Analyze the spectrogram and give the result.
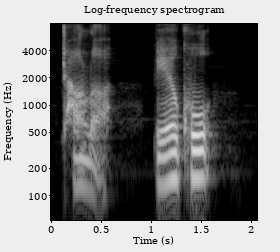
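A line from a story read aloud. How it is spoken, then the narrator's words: Soft gentle voice. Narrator (Chinese): 东方铎轻声道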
